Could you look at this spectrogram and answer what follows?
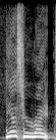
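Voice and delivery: high feminine twang; high-voiced puppet-show doll with a twang; Barbie's feminine twang. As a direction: pitch it up into a girly doll voice. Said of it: "In her feminine twang".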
